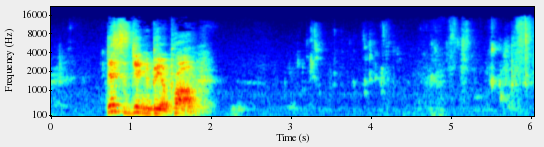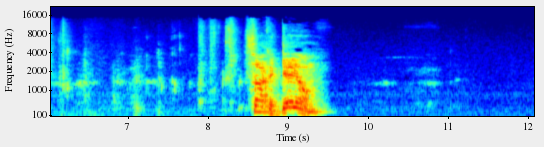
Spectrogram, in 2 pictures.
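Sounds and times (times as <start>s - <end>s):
lips smacking wet mouth noises: 3.0s - 8.5s.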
